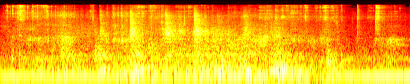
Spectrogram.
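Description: A bunch of keys on a key ring jingling in a hand as short, irregular clinks and rustles, over a steady low hum.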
